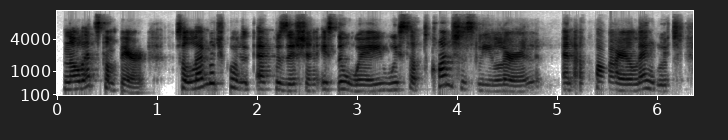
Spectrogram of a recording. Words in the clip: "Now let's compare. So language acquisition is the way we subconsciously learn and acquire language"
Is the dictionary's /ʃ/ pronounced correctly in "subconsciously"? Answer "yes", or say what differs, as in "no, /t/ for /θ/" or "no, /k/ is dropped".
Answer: yes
